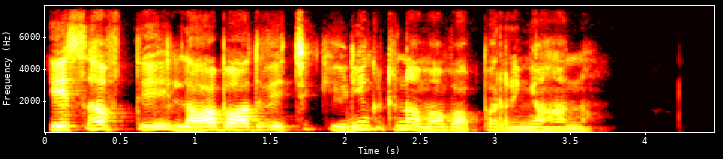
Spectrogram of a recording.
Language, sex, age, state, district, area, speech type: Punjabi, female, 30-45, Punjab, Tarn Taran, rural, read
